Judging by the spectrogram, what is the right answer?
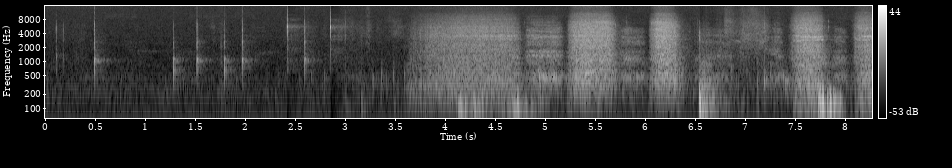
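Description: A few light clicks from a vape box mod being handled, then a person blowing out vapor: one long breathy exhale about three and a half seconds in, followed by several shorter puffs.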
